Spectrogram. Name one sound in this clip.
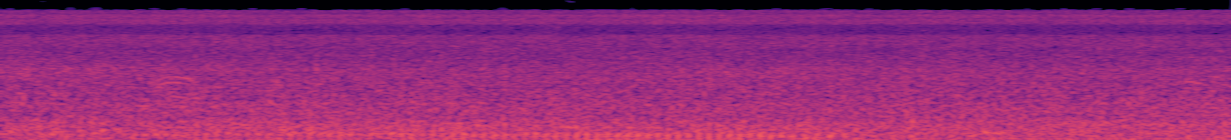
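Muddy water flows and gurgles steadily across a road.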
